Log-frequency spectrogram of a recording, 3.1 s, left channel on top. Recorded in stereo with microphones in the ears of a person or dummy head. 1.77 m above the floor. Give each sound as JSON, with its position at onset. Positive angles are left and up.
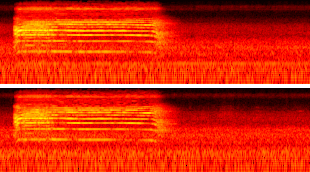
{"t": 0.1, "sound": "a scream", "side_deg": 5, "distance_m": 0.5}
